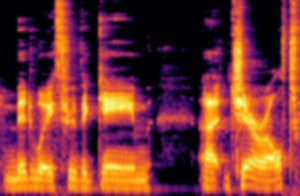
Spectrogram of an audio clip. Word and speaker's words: Geralt: through the game uh geralt with a hard g it encounters one of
